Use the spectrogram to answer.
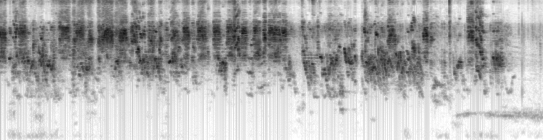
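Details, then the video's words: Breeding pair of budgerigars in dense, buzzy chatter with quick squeaky twitters, ending with a short steady tonal whine under fading chirps. "Beautiful Budgies Chirping Sounds"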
